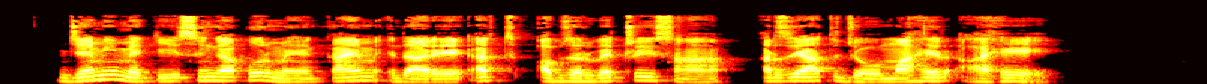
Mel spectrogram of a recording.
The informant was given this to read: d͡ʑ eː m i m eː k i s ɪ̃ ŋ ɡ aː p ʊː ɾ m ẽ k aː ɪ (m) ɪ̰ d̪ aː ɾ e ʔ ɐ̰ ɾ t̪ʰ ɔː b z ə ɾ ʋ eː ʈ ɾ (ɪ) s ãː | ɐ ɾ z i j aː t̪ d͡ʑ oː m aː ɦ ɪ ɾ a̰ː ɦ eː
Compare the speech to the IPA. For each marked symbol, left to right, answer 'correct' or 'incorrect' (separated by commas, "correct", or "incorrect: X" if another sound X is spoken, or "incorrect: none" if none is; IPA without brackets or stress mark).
correct, incorrect: i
